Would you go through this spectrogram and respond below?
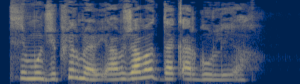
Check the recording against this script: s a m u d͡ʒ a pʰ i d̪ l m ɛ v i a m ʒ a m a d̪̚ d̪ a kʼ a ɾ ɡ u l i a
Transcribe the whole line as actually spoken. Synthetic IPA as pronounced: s i m u d͡ʒ i pʰ i l m ɛ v i a m ʒ a m a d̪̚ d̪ a kʼ a ɾ ɡ u l i a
